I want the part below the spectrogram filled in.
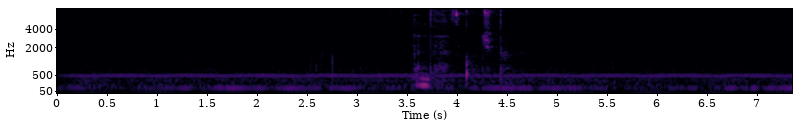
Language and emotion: Russian, sad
